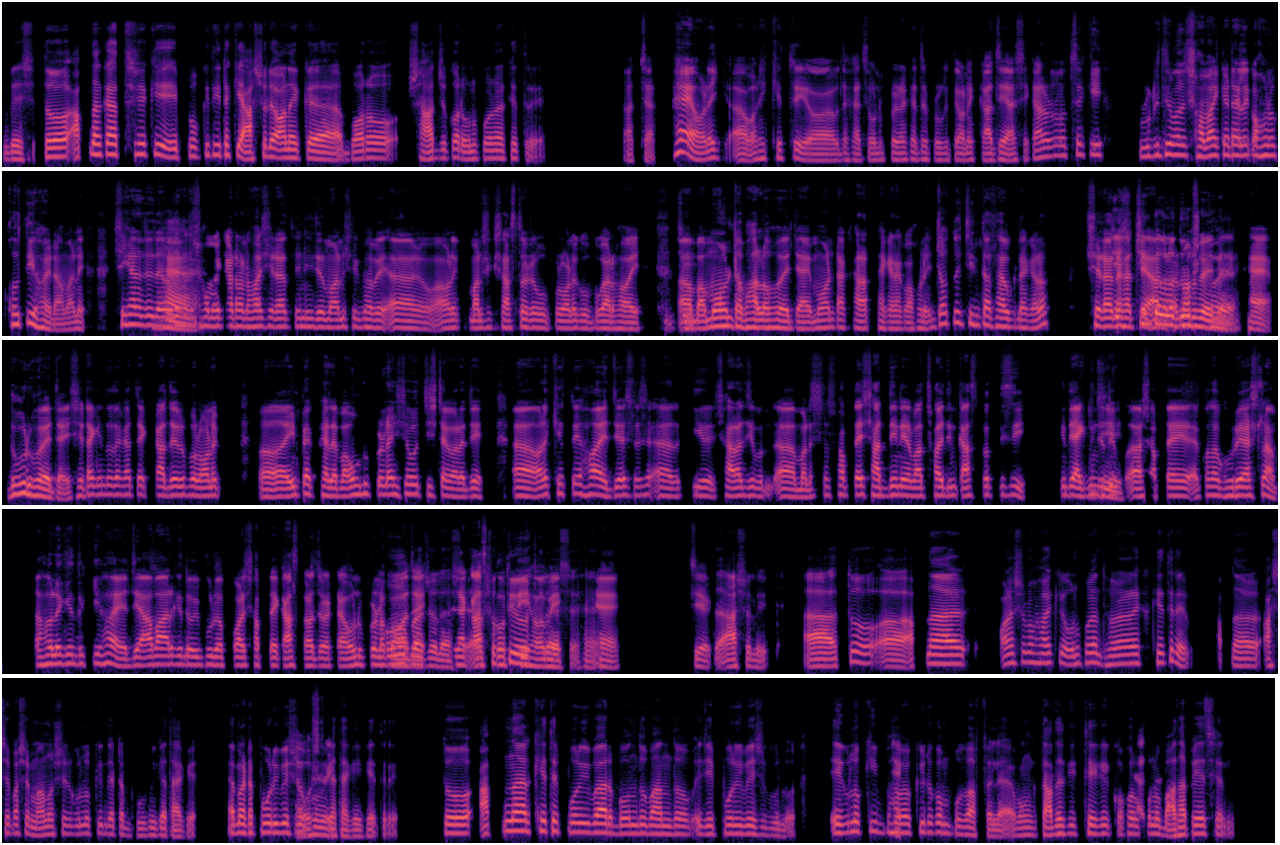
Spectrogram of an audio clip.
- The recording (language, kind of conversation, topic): Bengali, podcast, দীর্ঘ সময় অনুপ্রেরণা ধরে রাখার কৌশল কী?
- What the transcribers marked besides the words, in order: none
